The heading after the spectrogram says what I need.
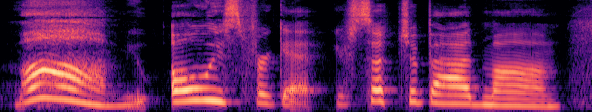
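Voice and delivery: put-on high, loud childish yelling at mom; kids yelling. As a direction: yell it like an upset kid blaming her mother. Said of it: "two of them in the back just start yelling at me".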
